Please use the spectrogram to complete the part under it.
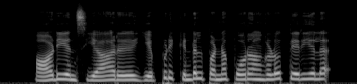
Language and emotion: Tamil, fearful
